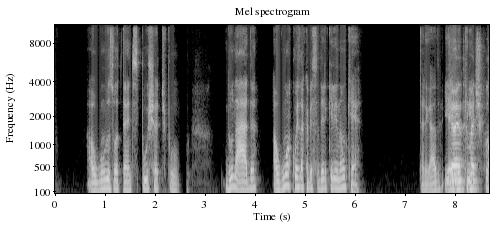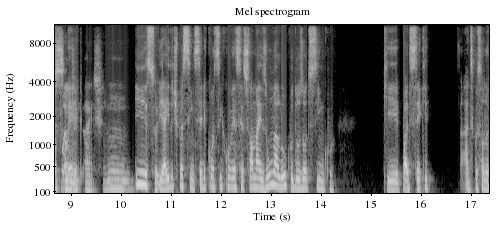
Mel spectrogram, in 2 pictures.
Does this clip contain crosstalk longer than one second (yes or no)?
yes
